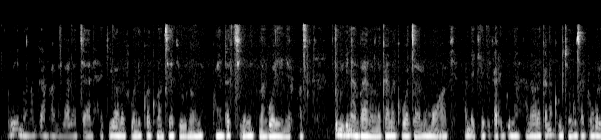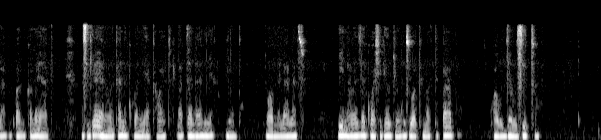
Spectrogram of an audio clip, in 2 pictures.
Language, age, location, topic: Swahili, 36-49, Nakuru, health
